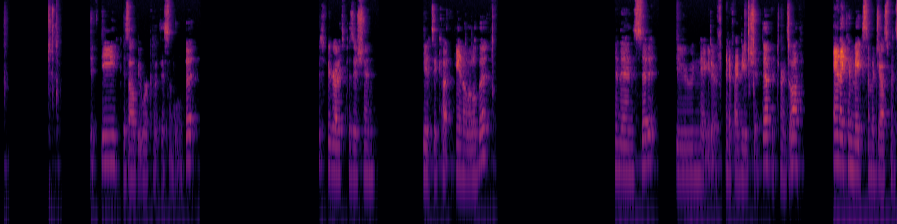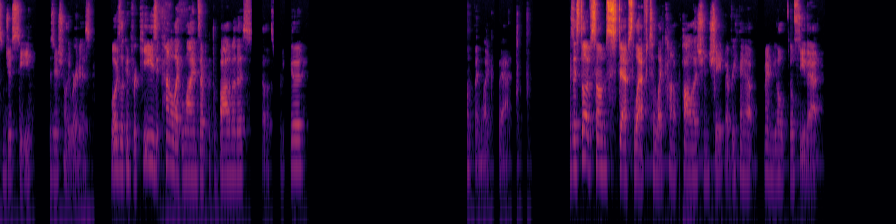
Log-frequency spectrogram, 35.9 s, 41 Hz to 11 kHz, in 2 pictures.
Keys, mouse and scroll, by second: 0.9 shift+d, 1.3 right click, 4.3 shift+click, 6.5 right click, 8.1 click, 9.1 right click, 13.0 click, 13.6 right click, 14.8 shift+f, 15.1 right click, 16.6 shift+click, 22.0 click, 24.3 right click, 25.9 click, 27.4 right click, 28.3 alt+right click, 31.7 alt+right click, 32.5 right click, 32.5 right click.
